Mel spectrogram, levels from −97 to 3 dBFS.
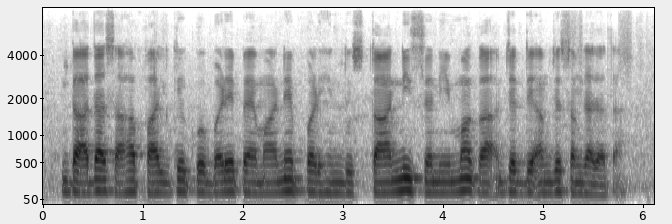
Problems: constant background noise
